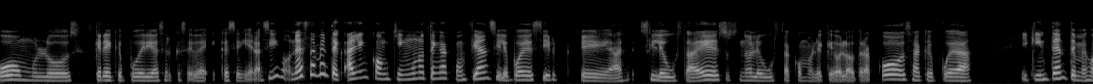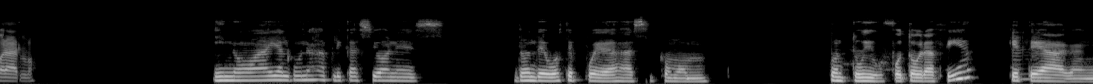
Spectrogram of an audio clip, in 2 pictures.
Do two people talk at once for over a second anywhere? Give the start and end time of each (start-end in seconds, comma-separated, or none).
none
